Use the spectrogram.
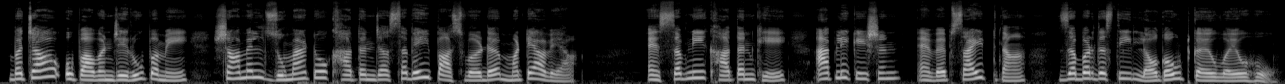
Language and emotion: Sindhi, neutral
